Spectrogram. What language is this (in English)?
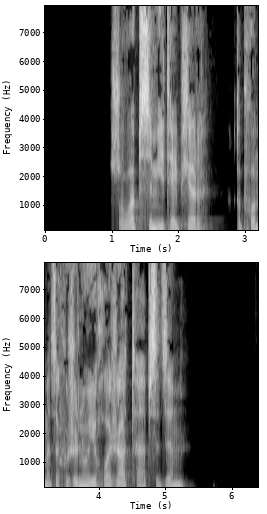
Kabardian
